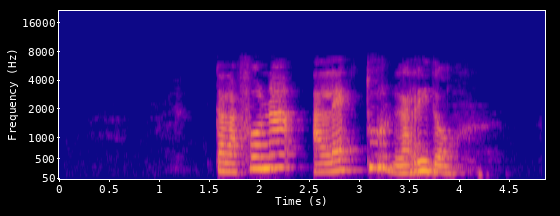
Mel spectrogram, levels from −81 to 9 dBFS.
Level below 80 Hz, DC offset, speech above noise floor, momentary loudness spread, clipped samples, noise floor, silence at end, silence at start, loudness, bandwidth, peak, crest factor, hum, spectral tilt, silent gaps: -62 dBFS; under 0.1%; 54 dB; 8 LU; under 0.1%; -70 dBFS; 0.6 s; 1.6 s; -16 LUFS; 7.2 kHz; -2 dBFS; 16 dB; none; -6.5 dB/octave; none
